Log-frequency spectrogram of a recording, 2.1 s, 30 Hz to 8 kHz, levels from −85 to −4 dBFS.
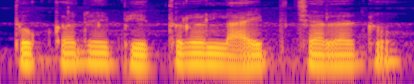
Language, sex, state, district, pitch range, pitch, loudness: Bengali, male, West Bengal, Cooch Behar, 110-120 Hz, 115 Hz, -17 LUFS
